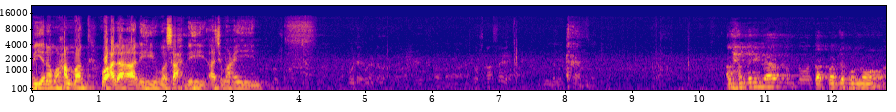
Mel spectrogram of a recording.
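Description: An elderly man speaks calmly into a microphone, his voice amplified in the room.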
